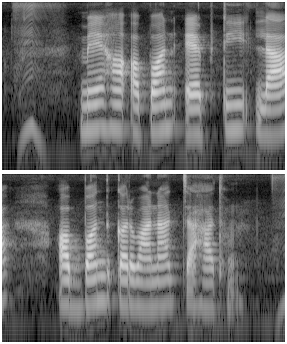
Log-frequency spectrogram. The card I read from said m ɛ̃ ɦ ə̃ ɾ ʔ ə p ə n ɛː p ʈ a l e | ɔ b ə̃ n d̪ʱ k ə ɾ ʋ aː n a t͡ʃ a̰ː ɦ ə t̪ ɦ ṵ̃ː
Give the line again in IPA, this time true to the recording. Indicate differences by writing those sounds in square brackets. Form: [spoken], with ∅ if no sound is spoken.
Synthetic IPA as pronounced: m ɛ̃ ɦ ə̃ [∅] ʔ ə p ə n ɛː p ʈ [i] l [a] | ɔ b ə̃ n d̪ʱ k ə ɾ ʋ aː n a t͡ʃ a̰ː ɦ ə t̪ ɦ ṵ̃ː

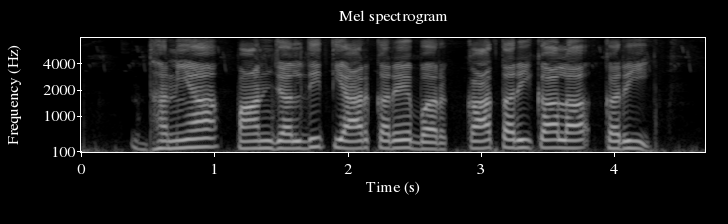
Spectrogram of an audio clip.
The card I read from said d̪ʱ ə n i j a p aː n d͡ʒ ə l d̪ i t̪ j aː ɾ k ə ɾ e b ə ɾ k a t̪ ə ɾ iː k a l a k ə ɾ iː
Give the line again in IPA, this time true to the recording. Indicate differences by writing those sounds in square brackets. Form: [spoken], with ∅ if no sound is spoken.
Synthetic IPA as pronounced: d̪ʱ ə n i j a p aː n d͡ʒ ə l d̪ i t̪ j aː ɾ k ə ɾ e b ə ɾ k a t̪ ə ɾ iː k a l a k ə ɾ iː

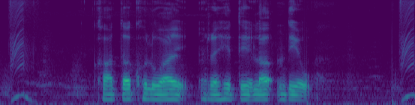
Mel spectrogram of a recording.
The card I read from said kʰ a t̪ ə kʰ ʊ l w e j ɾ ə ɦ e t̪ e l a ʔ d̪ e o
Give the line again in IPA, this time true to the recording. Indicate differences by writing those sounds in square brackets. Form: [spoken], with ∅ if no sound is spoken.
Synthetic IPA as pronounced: kʰ a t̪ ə kʰ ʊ l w [a] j ɾ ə ɦ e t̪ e l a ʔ d̪ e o

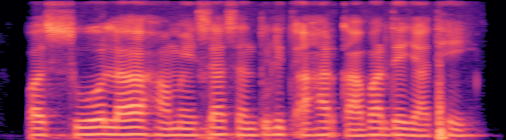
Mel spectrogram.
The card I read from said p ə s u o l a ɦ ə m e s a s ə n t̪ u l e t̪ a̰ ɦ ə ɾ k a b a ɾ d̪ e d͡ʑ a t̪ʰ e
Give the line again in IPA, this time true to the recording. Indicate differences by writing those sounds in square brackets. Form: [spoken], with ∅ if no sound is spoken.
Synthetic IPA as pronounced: p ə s u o l a ɦ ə m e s a s ə n t̪ u l [i] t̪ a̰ ɦ [a] ɾ k a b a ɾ d̪ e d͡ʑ a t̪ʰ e

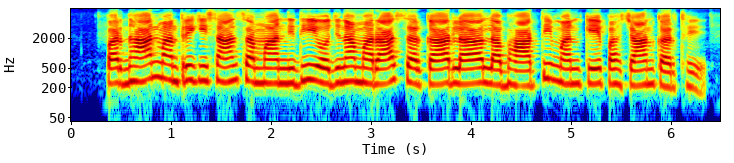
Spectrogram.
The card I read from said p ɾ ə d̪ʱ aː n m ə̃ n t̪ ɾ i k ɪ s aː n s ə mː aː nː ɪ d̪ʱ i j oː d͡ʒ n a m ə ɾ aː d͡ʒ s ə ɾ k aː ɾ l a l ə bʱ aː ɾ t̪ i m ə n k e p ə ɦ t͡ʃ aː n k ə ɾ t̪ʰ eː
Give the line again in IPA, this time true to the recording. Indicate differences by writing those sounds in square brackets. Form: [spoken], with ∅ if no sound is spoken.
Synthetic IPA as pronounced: p ɾ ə d̪ʱ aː n m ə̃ n t̪ ɾ i k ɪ s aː n s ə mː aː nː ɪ d̪ʱ i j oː d͡ʒ n a m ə ɾ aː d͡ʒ s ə ɾ k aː ɾ l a l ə bʱ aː ɾ t̪ i m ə n k e p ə ɦ t͡ʃ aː n k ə ɾ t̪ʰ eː

